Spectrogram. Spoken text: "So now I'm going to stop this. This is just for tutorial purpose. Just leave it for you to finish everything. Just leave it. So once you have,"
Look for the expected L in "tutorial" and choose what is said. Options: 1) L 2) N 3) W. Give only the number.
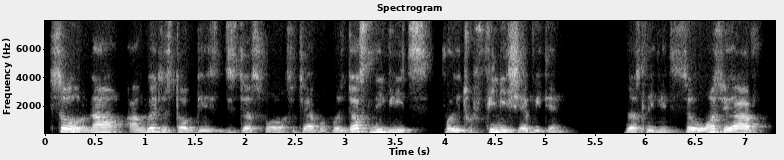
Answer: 2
